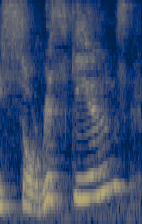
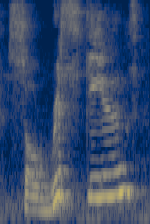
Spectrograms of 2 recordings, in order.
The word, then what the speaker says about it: Saurischians: One group is called the Saurischians. That is spelled S-A-U-R-I-S-C-H-I-A-N. Saurischians.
